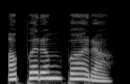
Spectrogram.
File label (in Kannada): "ಅಪರಂಪಾರ", kannada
